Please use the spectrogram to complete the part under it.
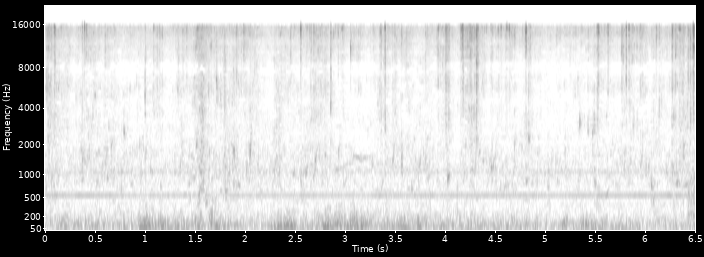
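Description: A homemade 2.5 kW electric outboard motor pushes a boat at about half throttle, around 2 knots: a quiet steady whine with a constant tone over low rumbling water and wind noise, no voices.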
